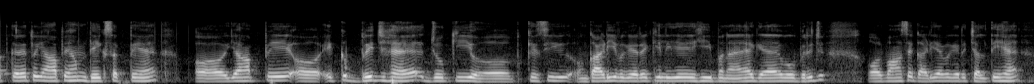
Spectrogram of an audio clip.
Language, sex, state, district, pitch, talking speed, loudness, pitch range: Hindi, male, Andhra Pradesh, Guntur, 160 Hz, 205 wpm, -17 LUFS, 155-170 Hz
